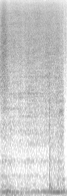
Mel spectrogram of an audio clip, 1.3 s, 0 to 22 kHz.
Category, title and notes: Sound effects > Objects / House appliances
wooden chair slide on floor2
Sliding a wooden chair across a floor.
